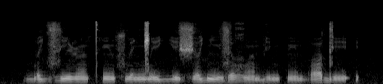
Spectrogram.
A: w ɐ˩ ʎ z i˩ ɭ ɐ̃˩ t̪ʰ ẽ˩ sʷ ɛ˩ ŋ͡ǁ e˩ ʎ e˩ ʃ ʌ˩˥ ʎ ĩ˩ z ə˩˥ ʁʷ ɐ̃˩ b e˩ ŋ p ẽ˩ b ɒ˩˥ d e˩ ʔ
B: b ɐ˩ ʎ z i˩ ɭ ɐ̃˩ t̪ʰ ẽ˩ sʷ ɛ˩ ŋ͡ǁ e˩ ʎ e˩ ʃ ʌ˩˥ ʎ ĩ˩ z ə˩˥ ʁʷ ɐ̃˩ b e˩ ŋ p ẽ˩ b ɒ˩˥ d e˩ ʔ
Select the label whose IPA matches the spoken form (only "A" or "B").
B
